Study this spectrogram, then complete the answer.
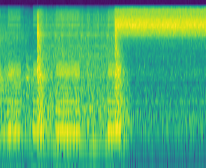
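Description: A metal garage door rolls shut.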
